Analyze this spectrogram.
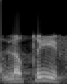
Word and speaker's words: یا لطیف: یا لطیف یا لطیف، لام تو یا فا، لطیف اس میں تو ہے، بعض اوقات صحیح تلفظ جن کے نہیں ہو پاتے تو وہ لطیف کو لطیف پڑھ لیتے ہیں، یعنی تو کو تا میں بدل دیتے ہیں، تو صحیح تلفظ ہے یا لطیف۔ یہ 100 مرتبہ پڑھنا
